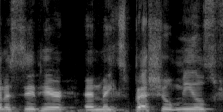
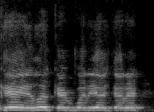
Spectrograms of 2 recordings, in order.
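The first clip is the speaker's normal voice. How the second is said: much higher voice, lightly showing off; mock proud gift-giver; 10 semitones higher, faster than usual. Parent presenting the Tesla on camera, mock proud and high. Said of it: "I'm like".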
